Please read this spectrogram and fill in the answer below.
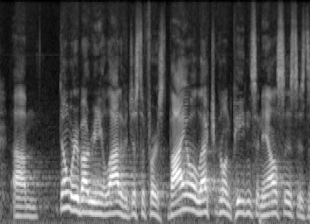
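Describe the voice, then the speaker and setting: A man talks at a very fast pace with fairly high pitch and ordinary pitch variation, and the room echo is audible. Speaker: doctor giving conference lecture. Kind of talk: lecture. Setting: conference room with audience. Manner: halting, many fillers.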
